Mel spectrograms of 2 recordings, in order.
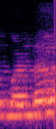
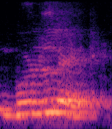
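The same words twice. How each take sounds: First: Said in the usual way. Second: "बुंडले" misread letter by letter as bun-dle-ay; teasing wrong guess "बुंडले", with oo and a voiced ending; mock misreading. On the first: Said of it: "ये तो बंडल है sir". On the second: Shown as a demonstration. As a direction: misread "बुंडले" as spelt, final e sounded. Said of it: "इसे कैसे पढ़ रहे हो? ... नहीं ना".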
